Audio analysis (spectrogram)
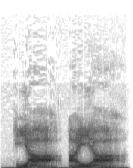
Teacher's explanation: La vocal, la aproximante palatal, transcrita como J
